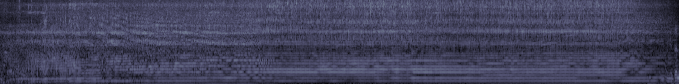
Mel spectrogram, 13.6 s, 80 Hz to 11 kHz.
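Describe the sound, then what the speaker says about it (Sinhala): Large spraying drone used for disinfection against COVID-19, a steady loud buzzing whine of spinning rotors holding an even pitch throughout, close and continuous with no voices. "ප්‍රමාණික විශාල ඩ්‍රෝන් එකක් පාවිච්චි කරලා තියෙනවා."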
